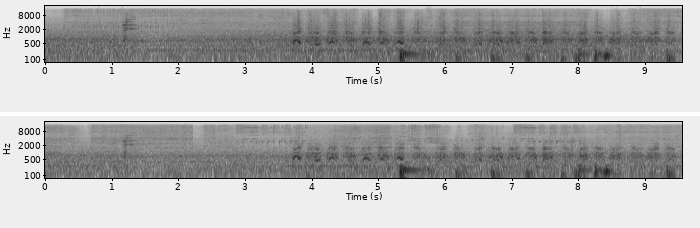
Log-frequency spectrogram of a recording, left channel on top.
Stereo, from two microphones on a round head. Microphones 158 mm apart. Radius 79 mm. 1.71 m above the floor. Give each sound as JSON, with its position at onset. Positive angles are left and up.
{"t": 1.0, "sound": "a sneeze", "side_deg": 35}
{"t": 3.7, "sound": "scissors", "side_deg": 75}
